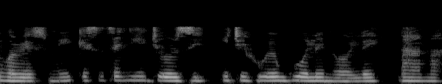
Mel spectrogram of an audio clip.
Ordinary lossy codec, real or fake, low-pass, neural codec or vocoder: MP3, 24 kbps; fake; 7.2 kHz; codec, 16 kHz in and 24 kHz out, 1.1 kbps, FireRedTTS-2 codec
